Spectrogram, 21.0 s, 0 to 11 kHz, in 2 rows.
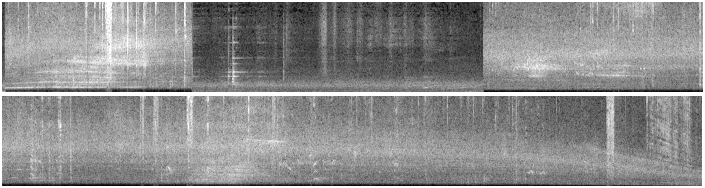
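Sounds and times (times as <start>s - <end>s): birds chirping: 12.6s - 19.7s.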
